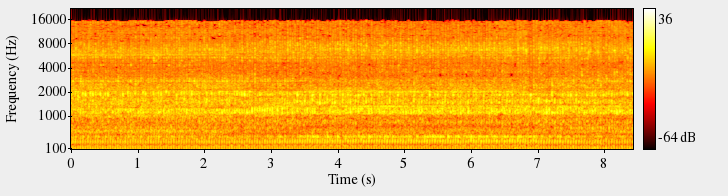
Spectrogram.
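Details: Honda 40 HP carbureted three-carb outboard with electric choke (by-starter), sat 3 months, on non-ethanol fuel, started at zero throttle, warming on its own: steady even idle thrum, no misses or knocks; running cleanly.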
